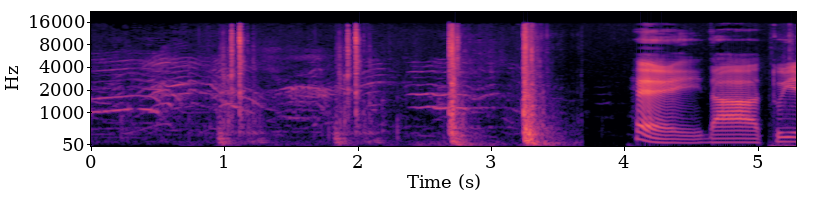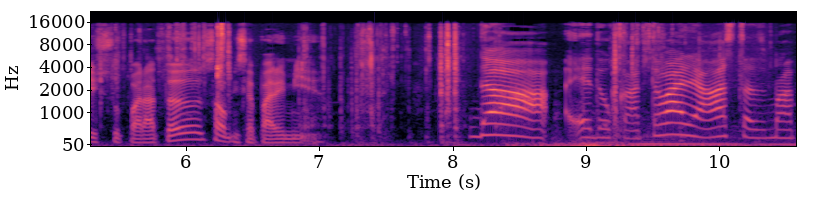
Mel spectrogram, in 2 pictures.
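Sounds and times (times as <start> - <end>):
speech: 1.0 - 2.0, 4.1 - 7.2, 8.1 - 10.5
car doors thudding shut: 1.0 - 3.7.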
